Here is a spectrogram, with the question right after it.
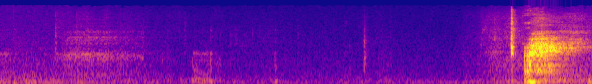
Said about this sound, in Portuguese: desculpem este meio arroto, meio soluço.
